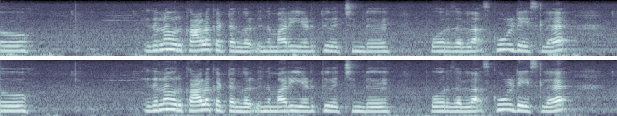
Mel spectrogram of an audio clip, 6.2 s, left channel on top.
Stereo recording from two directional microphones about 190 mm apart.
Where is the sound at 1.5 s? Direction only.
20° right (ahead or behind).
